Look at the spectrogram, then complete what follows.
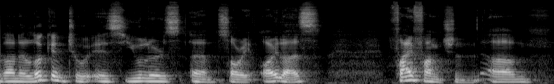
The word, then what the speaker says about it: Euler: That's how you say it, in where Euler comes from a German-speaking area, and you pronounce what you say normally Euler. Here in the US, it's actually Euler.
